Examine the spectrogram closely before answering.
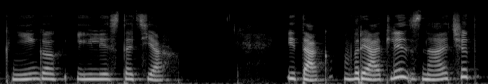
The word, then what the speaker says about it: вряд ли: Следующее слово, а точнее не слово, а два слова, вряд ли. Обратите внимание на произношение. Д мы произносим как Т.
